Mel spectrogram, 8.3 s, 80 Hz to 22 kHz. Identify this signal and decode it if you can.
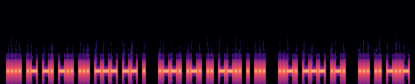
Morse code, heard as a keyed tone, about 30 wpm, 700 Hz. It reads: HANDSOME PRIZES FOR SIX
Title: Pangram Challenge v2 - 30wpm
